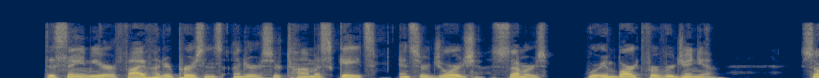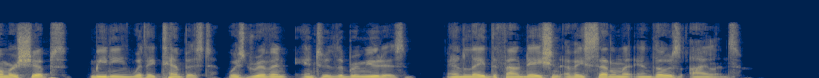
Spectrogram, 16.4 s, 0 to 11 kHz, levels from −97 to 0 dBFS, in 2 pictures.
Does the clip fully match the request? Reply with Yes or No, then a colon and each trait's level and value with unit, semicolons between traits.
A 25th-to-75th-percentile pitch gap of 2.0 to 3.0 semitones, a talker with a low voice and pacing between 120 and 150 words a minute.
Yes: narrow, 2.4 semitones; low, 120 Hz; average, 145 wpm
